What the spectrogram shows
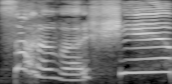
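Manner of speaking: silly mock delivery, high, slow and drawn out.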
